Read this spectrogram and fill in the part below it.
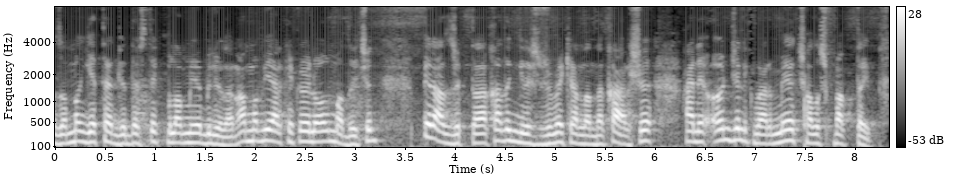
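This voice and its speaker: Talking at a very fast pace, a man keeps his loudness very even while his pitch varies in an ordinary way. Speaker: food vlogger. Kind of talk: casual vlog chat. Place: cafe. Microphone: lapel.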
